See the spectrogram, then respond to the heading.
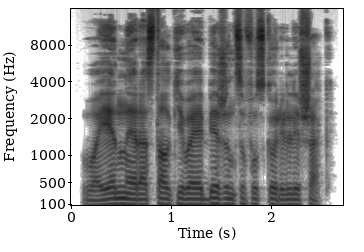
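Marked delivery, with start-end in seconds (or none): none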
